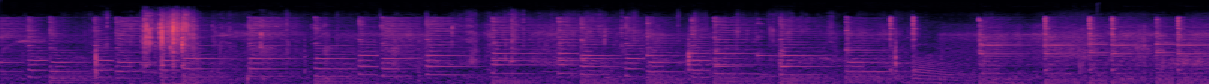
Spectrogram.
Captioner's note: buzzing, munching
